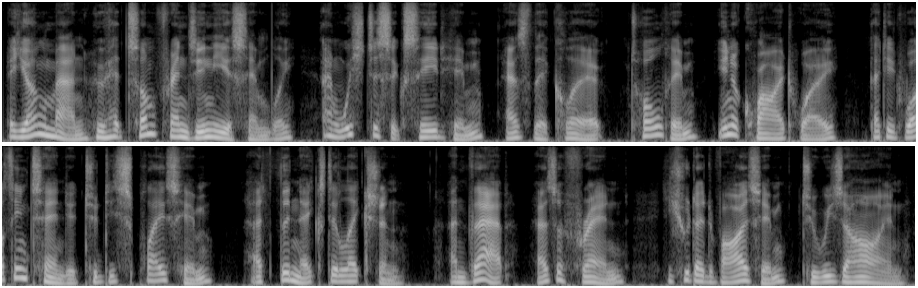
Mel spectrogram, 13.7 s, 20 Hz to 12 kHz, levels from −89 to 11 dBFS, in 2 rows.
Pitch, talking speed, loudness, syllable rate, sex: 130 Hz, 200 wpm, -20 LUFS, 4.9 syllables/s, male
